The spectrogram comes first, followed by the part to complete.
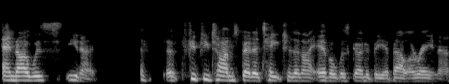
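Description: A woman with an Australian accent, medium pitch and lively intonation, over a quiet background in a dry, close sound with no echo. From Australia, rural New South Wales. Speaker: dance school principal and business coach. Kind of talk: interview.

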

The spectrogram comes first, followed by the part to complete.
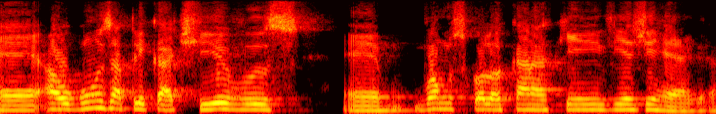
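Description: This man's fairly high voice is somewhat breathy and shows ordinary pitch variation. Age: 30s. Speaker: investment expert. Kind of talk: explanatory interview.

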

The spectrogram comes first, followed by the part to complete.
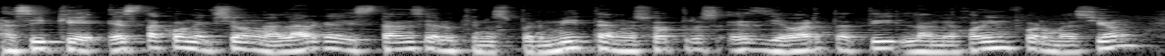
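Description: Against noticeable background noise, the speech moves at a fairly quick pace with hardly any pauses. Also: man, medium pitch for a man, ordinary pitch variation. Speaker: podcast host, finance brand co-founder. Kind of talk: casual interview. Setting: remote call.

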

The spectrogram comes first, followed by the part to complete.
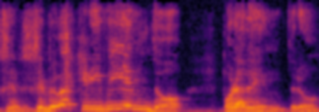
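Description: Pitch leaps and drops over a very wide range. Delivery is very slow. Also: woman. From Buenos Aires. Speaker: writer and poet. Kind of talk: radio interview.

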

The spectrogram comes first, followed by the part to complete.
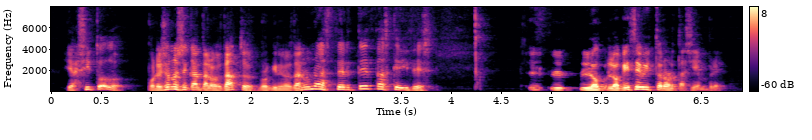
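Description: At a moderate pace, a man with a high voice talks in very wide pitch swings. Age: 40s. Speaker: football coach. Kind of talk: casual chat.

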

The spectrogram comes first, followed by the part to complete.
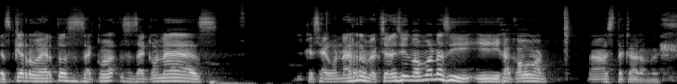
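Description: Bright and sharp in tone, a man speaks at a fairly high pitch. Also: ordinary pitch variation, moderate pace. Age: 20s. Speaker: podcast co-host and editor. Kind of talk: casual chat.

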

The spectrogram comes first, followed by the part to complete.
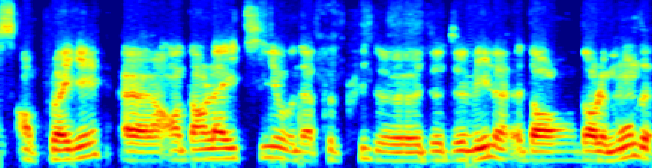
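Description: A man's medium-pitched voice at a very slow pace. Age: 20s. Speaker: design system lead. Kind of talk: interview.

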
